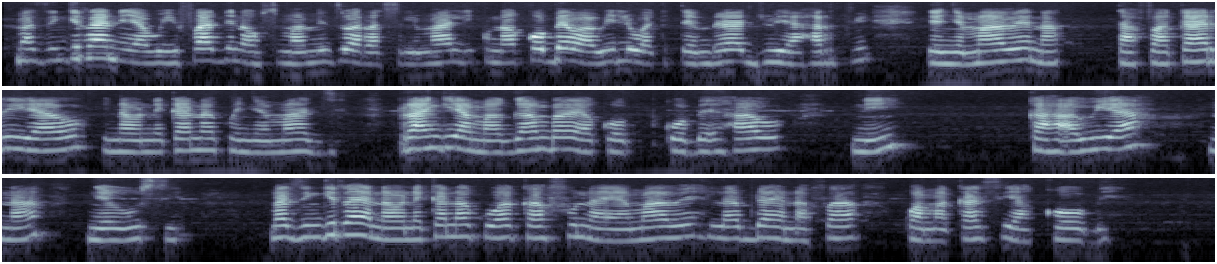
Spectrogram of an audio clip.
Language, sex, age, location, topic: Swahili, female, 25-35, Nairobi, government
